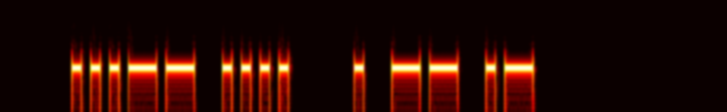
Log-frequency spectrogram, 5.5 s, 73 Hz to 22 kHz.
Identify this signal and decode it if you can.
Morse code, heard as a keyed tone, about 17 wpm, 700 Hz. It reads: 3H EMA
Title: Winter Field Day Exchanges Encore 17wpm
